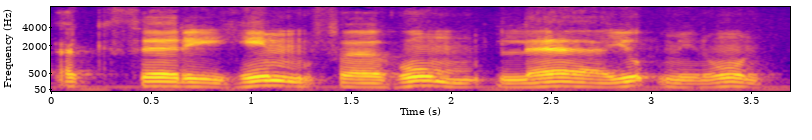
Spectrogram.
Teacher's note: സാക്കിനായ മീമിനെ ഇൽഹാർ ഷഫവി, ഫായിന് മുമ്പിൽ സൂക്ഷ്മതയോടെ ഇൽഹാർ ചെയ്യുക.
